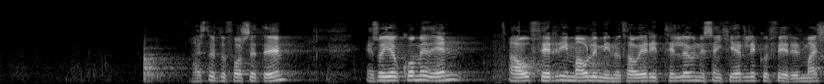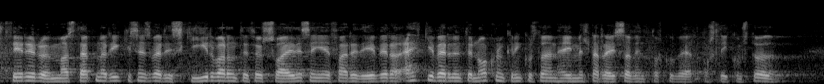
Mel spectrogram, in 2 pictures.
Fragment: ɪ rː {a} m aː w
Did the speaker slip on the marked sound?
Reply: yes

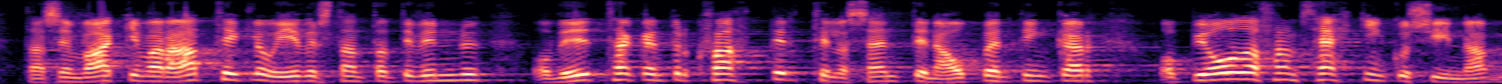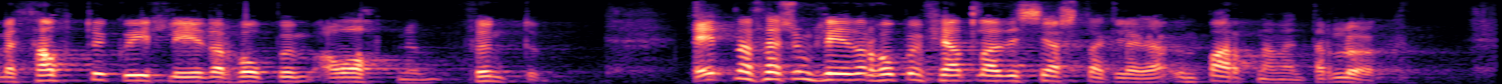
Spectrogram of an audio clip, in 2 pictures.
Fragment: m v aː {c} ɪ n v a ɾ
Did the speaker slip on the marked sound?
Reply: no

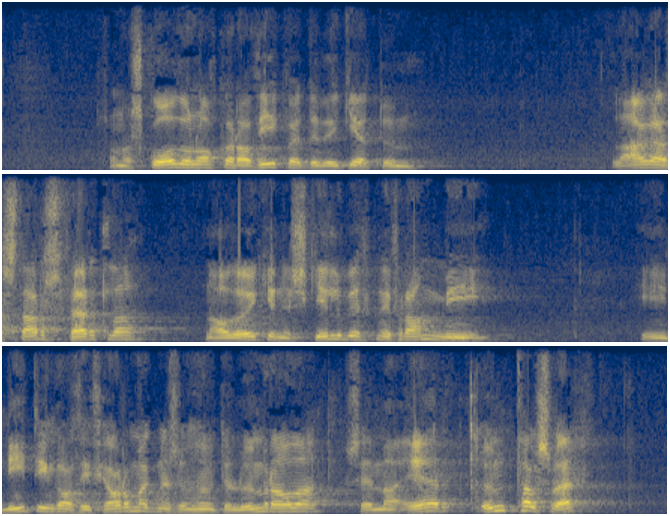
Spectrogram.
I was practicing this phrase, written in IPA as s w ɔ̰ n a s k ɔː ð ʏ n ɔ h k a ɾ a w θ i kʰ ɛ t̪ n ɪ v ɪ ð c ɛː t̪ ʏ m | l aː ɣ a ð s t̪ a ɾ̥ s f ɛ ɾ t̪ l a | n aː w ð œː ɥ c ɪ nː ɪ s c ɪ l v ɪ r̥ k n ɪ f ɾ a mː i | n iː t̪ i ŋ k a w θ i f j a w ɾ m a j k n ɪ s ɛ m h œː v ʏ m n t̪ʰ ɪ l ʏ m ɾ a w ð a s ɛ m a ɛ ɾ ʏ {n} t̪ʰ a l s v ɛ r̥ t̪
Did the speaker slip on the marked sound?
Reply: yes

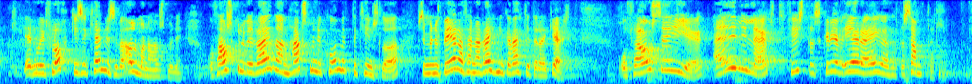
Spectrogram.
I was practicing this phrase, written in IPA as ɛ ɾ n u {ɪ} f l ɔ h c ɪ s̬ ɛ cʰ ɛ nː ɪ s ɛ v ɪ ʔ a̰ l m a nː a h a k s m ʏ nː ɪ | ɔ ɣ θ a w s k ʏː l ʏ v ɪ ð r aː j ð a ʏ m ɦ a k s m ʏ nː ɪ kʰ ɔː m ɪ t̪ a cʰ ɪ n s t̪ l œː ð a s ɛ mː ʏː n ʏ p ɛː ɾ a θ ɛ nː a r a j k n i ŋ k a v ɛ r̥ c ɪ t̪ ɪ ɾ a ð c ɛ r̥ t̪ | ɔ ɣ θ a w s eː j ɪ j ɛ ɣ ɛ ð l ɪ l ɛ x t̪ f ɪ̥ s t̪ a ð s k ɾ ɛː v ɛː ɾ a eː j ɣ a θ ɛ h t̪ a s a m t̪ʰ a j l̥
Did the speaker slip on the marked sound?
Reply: yes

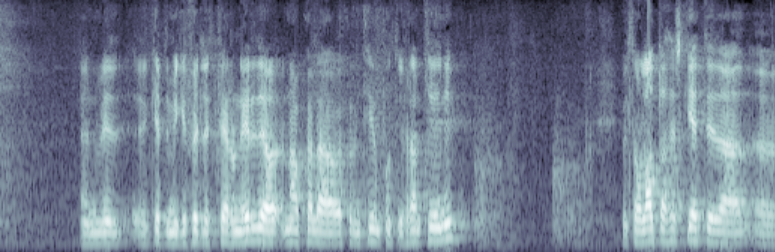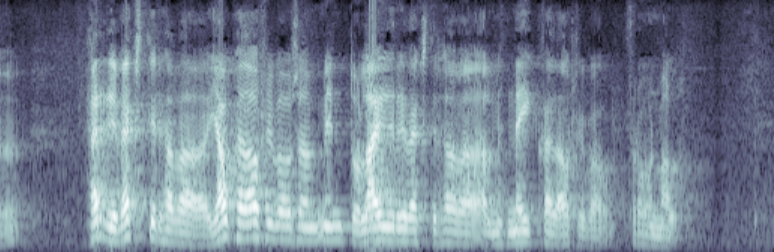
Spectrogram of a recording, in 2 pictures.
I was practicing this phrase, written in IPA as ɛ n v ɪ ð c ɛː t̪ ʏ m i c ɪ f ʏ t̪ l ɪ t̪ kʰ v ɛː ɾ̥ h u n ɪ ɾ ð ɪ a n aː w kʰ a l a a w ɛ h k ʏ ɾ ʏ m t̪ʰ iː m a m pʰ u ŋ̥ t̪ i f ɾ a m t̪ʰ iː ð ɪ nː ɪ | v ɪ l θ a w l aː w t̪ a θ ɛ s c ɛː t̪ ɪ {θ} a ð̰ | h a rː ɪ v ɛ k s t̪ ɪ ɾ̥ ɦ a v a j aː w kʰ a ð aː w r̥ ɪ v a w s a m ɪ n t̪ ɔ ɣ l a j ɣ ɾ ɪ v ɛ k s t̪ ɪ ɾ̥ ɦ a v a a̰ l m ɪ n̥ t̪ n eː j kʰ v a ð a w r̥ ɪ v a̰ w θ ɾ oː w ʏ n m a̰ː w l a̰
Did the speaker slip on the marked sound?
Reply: yes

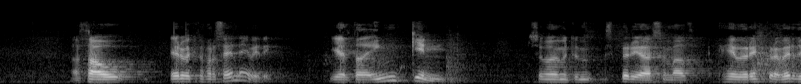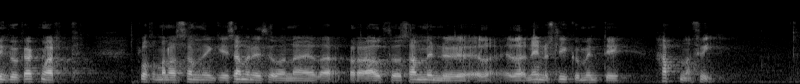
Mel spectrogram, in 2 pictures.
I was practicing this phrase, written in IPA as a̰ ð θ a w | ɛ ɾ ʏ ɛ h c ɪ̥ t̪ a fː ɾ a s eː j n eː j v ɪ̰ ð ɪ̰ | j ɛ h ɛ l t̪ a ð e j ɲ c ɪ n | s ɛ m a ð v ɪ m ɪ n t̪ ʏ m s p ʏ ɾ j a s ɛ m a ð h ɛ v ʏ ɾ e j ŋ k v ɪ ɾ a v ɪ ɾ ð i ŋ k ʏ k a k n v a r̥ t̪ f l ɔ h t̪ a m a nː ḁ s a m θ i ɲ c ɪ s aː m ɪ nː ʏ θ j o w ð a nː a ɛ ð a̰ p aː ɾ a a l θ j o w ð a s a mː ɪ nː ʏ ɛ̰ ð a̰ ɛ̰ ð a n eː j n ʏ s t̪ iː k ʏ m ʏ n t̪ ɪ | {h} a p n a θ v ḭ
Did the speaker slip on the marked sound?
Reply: no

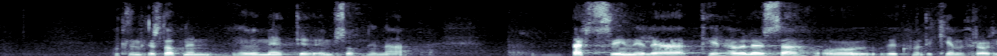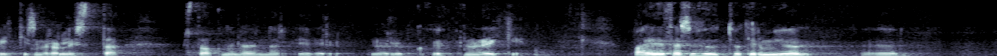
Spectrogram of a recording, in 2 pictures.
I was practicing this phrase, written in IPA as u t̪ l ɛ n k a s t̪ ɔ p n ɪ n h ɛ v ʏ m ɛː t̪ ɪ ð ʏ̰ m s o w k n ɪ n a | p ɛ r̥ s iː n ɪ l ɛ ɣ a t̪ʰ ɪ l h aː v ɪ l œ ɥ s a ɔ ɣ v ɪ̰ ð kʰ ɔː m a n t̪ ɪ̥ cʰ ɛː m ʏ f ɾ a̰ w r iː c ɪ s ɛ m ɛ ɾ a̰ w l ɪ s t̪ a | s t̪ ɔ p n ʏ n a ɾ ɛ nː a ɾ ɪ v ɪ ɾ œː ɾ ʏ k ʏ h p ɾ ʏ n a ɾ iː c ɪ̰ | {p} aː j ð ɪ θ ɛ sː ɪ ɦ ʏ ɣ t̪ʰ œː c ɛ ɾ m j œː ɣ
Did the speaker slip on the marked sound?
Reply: no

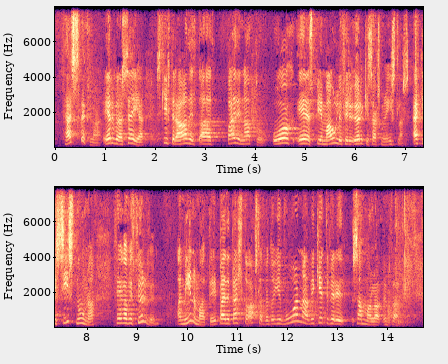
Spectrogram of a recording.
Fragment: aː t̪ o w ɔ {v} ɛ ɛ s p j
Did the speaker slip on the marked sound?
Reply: yes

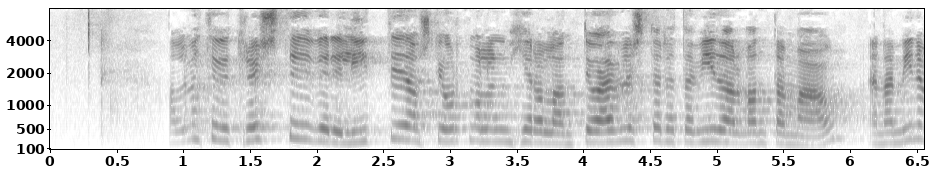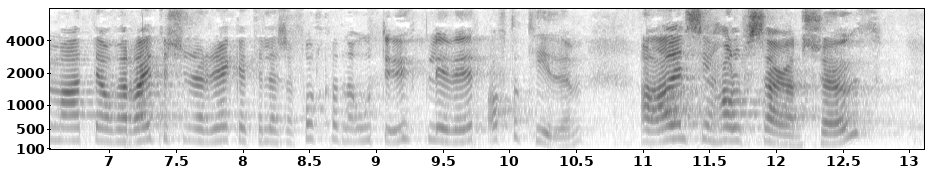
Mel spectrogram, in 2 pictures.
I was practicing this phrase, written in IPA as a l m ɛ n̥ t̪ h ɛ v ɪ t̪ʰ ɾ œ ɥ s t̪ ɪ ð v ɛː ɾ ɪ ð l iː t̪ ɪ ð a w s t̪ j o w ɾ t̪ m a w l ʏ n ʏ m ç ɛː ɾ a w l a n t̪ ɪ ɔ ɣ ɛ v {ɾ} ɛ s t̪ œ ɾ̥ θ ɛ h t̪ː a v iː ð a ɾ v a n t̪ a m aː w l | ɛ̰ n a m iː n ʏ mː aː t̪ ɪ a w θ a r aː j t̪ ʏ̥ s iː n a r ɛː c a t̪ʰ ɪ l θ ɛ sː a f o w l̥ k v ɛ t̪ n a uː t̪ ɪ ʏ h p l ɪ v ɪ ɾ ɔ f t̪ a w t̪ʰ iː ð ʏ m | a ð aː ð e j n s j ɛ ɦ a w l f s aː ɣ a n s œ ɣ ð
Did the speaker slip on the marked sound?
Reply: yes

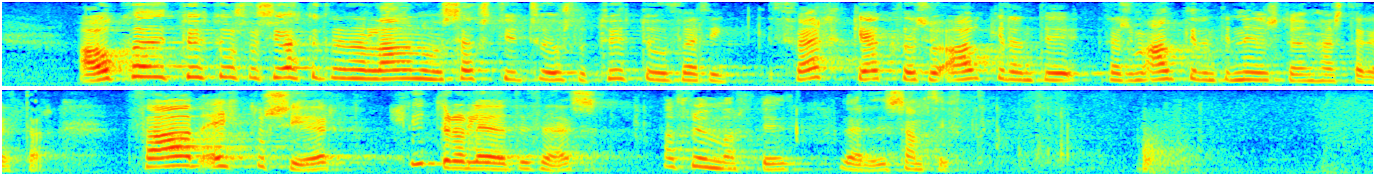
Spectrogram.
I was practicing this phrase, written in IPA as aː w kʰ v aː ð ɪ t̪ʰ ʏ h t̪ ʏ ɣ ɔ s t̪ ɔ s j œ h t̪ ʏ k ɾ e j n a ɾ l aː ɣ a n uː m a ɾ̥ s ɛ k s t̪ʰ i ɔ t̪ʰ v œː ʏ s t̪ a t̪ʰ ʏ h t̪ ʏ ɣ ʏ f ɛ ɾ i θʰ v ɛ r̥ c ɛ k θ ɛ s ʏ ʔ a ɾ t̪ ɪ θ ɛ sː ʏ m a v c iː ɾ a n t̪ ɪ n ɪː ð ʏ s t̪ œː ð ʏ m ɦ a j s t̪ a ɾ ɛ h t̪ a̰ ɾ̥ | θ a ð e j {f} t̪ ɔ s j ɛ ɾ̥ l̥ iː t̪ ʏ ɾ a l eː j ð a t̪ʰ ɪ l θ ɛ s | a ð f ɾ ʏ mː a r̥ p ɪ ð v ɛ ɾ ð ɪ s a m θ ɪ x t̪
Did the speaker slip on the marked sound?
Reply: yes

